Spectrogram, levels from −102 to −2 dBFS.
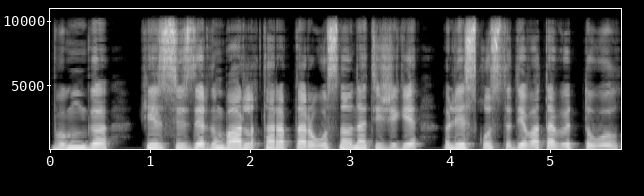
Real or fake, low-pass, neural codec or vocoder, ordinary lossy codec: real; 9.9 kHz; none; none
